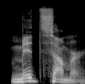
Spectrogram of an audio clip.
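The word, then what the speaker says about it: Midsommar: So it's Midsummer is how you pronounce it.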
